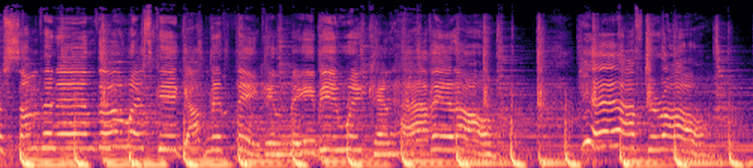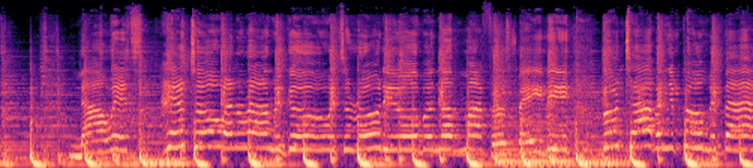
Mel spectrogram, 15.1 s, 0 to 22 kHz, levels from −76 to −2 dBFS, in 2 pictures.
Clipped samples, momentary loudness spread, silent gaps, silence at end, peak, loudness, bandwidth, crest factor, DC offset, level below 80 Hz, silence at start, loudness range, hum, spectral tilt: under 0.1%; 5 LU; none; 0 s; 0 dBFS; -11 LUFS; 19.5 kHz; 10 dB; under 0.1%; -16 dBFS; 0 s; 2 LU; none; -4.5 dB/octave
